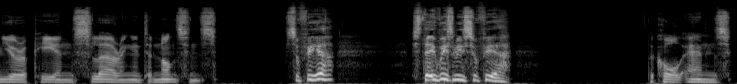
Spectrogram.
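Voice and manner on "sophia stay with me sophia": high, loud pleading; desperate man calling to her. A narrator's reading. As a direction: hold her on the line. Man calling to fading woman.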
